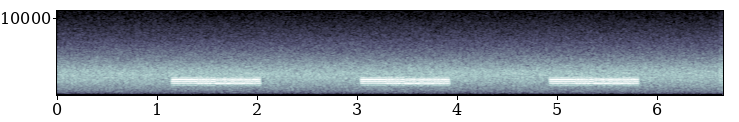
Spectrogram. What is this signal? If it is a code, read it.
Emergency Alert System (SAME) tones (header bursts), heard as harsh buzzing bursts, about 520.83 baud, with radio hiss and a squelch burst at the end.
